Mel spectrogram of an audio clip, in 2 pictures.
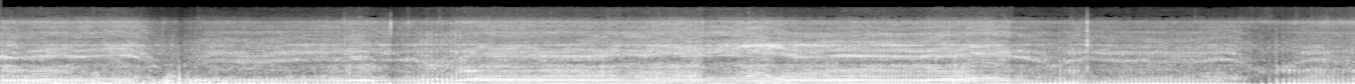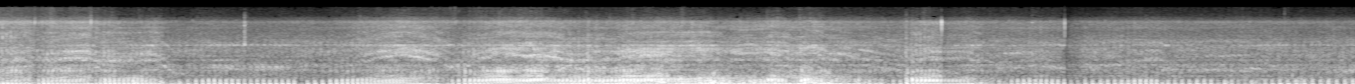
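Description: A motorcycle engine revs and roars up close, rising and falling in pitch.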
